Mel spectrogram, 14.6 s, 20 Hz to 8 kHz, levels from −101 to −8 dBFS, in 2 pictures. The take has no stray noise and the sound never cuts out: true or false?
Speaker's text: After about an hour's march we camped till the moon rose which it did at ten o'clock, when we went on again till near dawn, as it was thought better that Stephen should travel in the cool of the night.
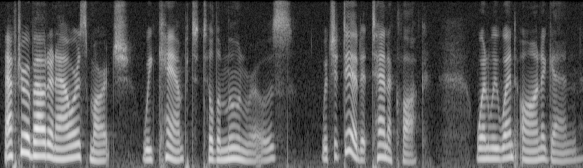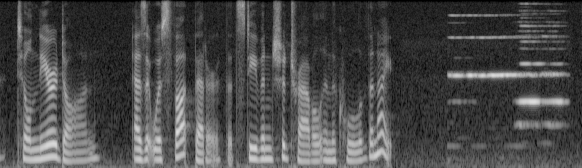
false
